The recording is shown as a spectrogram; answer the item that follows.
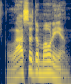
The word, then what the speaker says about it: Lacedaemonian: I'm gonna make sure I know how to pronounce this right now. Lacedaemonian. Lacedaemonian.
